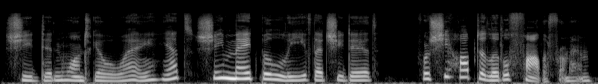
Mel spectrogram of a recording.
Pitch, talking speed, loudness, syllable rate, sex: 210 Hz, 210 wpm, -17 LUFS, 4.9 syllables/s, female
